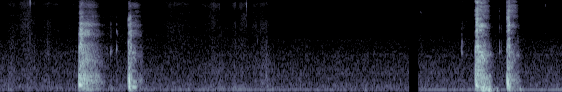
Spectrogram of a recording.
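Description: Two pairs of short, sharp coughs a few seconds apart over quiet room noise; a morning cough.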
